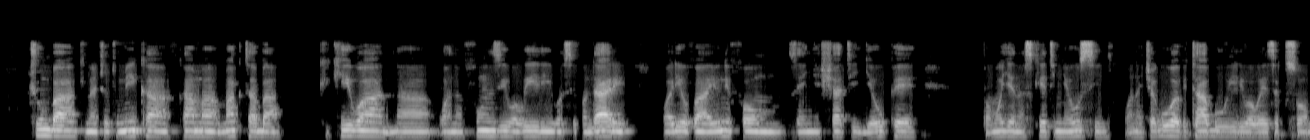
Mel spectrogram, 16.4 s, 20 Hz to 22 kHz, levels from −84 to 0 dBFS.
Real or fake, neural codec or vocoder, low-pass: real; none; 7.2 kHz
